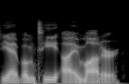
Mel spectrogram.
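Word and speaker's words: jebem ti mater: Vero jebam T mod jebam t T mod pronounced yam T Mo meaning I'll [ __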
